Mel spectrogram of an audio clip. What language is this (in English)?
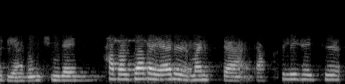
Bodo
